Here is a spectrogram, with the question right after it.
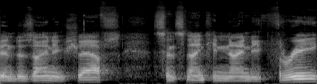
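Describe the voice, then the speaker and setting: Fairly low in pitch, a man speaks slowly, fairly so, with fairly even intonation in an ordinary speaking voice. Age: 60s. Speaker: golf club designer. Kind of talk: informal educational talk. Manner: conversational with fillers.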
